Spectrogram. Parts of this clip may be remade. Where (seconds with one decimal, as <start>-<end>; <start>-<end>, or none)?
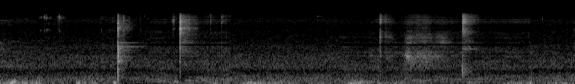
1.5-2.3; 3.4-5.3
